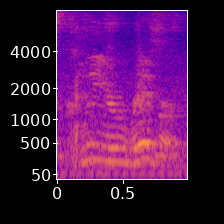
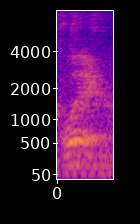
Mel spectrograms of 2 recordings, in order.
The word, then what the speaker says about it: Clear River: Parts one and two her name was clear River not Claire I was never saying it wrong she just had a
